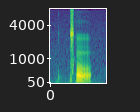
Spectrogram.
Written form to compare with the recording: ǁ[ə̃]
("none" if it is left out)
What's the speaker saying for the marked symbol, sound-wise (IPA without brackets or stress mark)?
ə̃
